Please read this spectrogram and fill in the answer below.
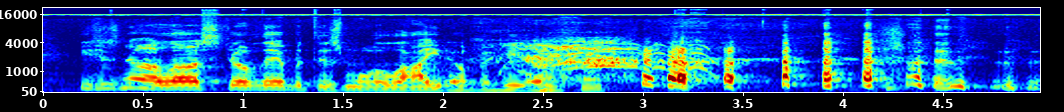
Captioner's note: laughter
